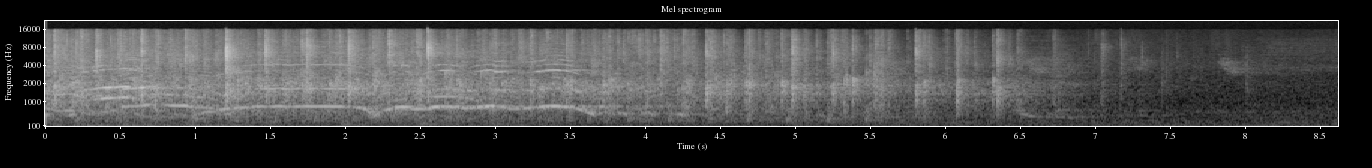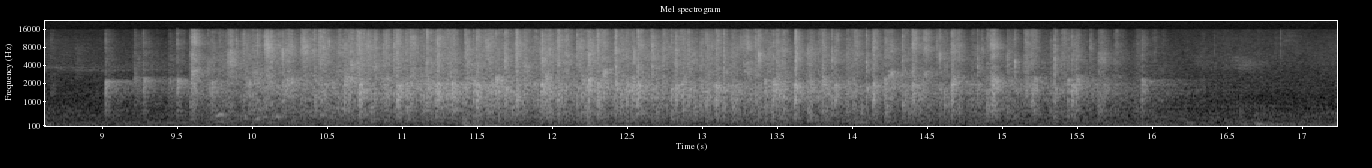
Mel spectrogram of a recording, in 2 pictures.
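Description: An audience claps and applauds outdoors.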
